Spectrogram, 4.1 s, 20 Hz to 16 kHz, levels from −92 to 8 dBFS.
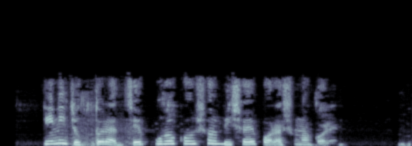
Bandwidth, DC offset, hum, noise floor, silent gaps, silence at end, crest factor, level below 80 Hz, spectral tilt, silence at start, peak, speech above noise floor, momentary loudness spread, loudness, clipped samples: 7.8 kHz; under 0.1%; none; -39 dBFS; none; 0 s; 14 dB; -56 dBFS; -3.5 dB/octave; 0.45 s; -2 dBFS; 26 dB; 8 LU; -14 LUFS; under 0.1%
